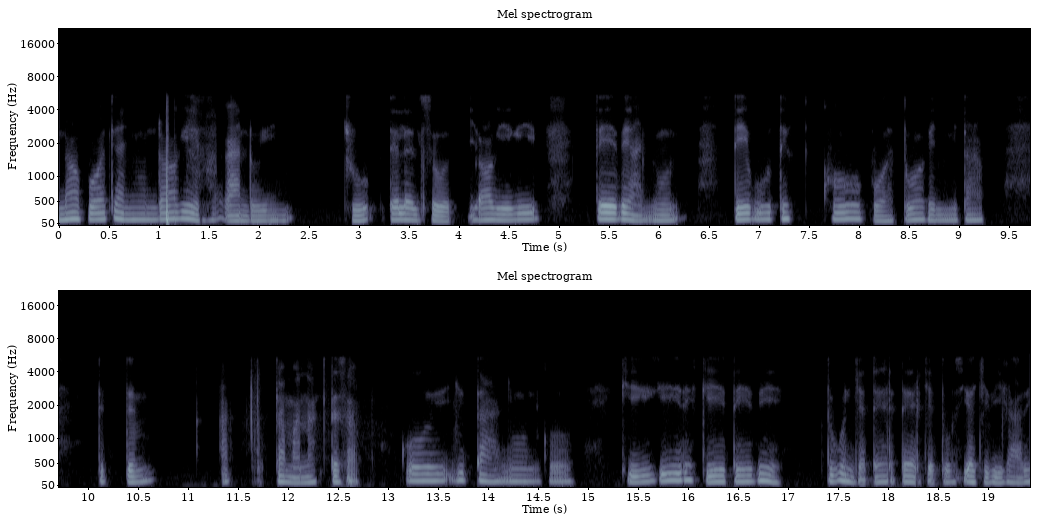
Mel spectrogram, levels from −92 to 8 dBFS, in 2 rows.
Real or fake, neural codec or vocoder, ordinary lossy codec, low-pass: fake; autoencoder, 48 kHz, 128 numbers a frame, DAC-VAE, trained on Japanese speech; Opus, 24 kbps; 5.4 kHz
